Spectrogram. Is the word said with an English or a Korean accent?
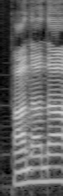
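Korean. It is said flat, in Korean-style syllables. Listeners cannot understand it. The speaker calls it wrong. "바나나 하면 못 알아듣고"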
